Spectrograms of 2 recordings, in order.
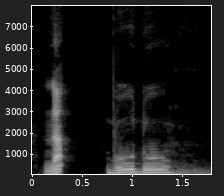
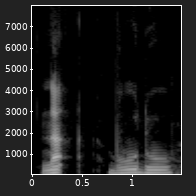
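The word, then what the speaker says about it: نَعْبُدُ: Coba di sini teman-teman kalau saya bacanya seperti ini ini kalimatnya kalau saya baca seperti ini kira-kira Benar apa salah ya na' buudu na'budu nah kira-kira saya membaca huruf ainnya di sini tepat apa enggak nih Benar apa salah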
